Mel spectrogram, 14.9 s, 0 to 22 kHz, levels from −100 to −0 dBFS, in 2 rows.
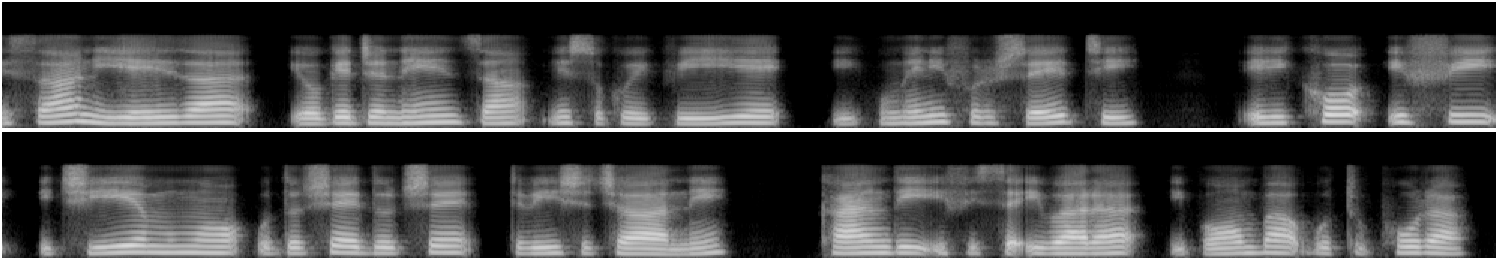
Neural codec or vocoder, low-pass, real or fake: codec, 16 kHz, 0.2 kbps, FocalCodec; 7.2 kHz; fake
